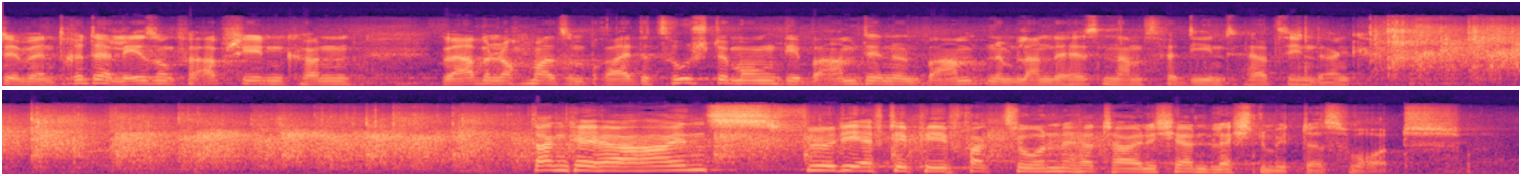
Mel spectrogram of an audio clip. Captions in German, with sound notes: den wir in dritter Lesung verabschieden können. Ich werbe nochmals um eine breite Zustimmung. Die Beamtinnen und Beamten im Lande Hessen haben das verdient. - Herzlichen Dank. [Beifall bei der CDU] Danke, Herr Heinz. - Für die FDP-Fraktion erteile ich Herrn Blechschmidt das Wort.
